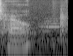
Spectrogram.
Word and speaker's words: Chile: The correct pronunciation is child on this app.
